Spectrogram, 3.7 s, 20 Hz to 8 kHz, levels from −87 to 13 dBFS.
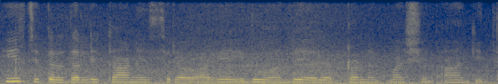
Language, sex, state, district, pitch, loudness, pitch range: Kannada, female, Karnataka, Koppal, 225 Hz, -17 LUFS, 220-240 Hz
